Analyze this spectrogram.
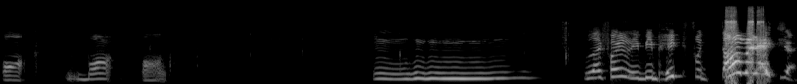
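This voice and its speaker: A woman giving excitable casual commentary while playing a video game, talking to herself and yelling at the game, close to her microphone. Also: high voice, slow pace, pauses often. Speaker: gameplay streamer. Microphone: close desk microphone.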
